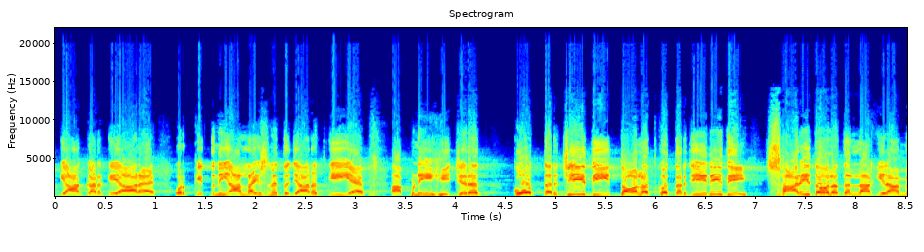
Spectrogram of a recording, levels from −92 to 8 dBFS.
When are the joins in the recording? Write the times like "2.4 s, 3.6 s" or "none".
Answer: none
